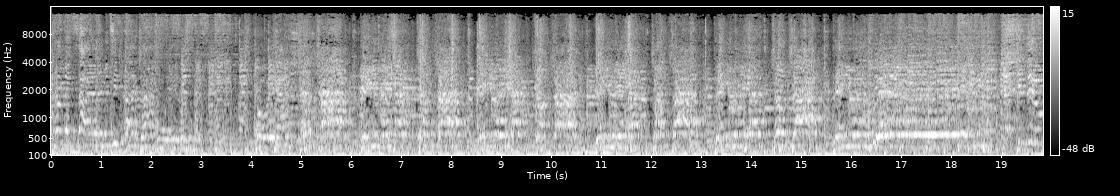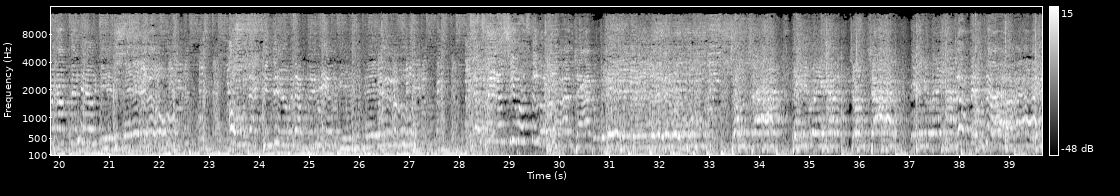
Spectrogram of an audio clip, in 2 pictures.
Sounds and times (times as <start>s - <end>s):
Choir: 4.3s - 18.8s, 30.7s - 39.6s.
